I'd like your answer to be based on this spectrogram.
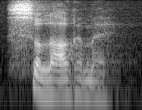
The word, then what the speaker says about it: sologamy: It's spelt as it sounds, S-O-L-O-G-A-M-Y, sologamy.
